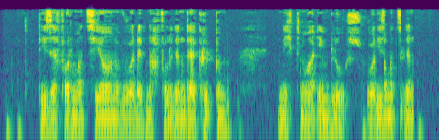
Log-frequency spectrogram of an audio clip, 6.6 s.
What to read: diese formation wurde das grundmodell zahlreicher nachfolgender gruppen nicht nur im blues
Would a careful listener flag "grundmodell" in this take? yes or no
yes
